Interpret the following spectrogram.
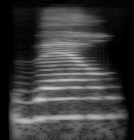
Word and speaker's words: geweldig: Het gaat geweldig. Geweldig. So once you are able to say the ge, it should be fairly easy in breaking these up.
